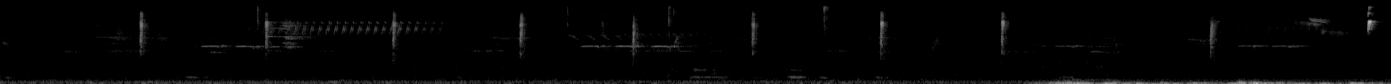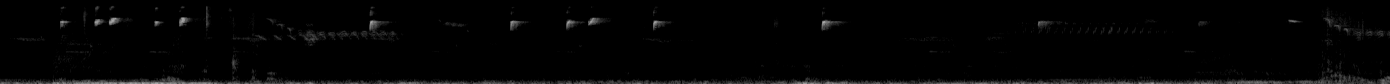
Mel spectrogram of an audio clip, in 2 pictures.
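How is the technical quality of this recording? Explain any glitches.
The recording has one audible glitch, a single click at 15.66 s. It is most likely a case of dropped samples: a handful of samples, a fraction of a millisecond's worth, went missing from the stream, so the waveform jumps straight from one value to a later one. That step is heard as one sharp tick and shows as a thin vertical line across the spectrum. Unlike a dropout, there is no gap or silence, and nothing of the sound itself is lost.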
